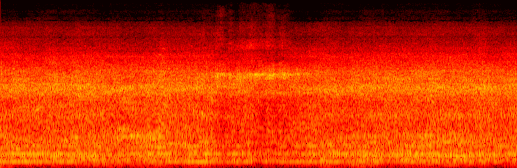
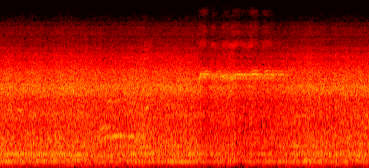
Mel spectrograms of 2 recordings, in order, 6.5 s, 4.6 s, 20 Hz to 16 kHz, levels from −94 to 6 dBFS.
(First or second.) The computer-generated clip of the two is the first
